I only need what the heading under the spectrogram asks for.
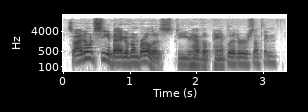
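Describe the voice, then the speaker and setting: A man's voice: medium pitch, animated, fast talker, darkish tone, pitched above the performer's own voice, lightly acted. A man voicing a weary, frustrated suburban housewife who talks in a chatty, exasperated way.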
